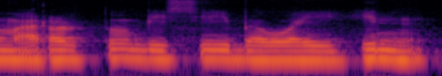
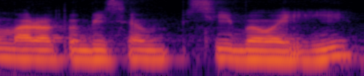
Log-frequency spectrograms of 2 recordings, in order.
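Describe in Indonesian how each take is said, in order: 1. Kata terakhir berakhir dengan tambahan bunyi n. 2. Kata terakhir berakhir dengan vokal biasa. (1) "Apabila engkau tanwin kana nakirotan" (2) "tanpa tanwin"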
